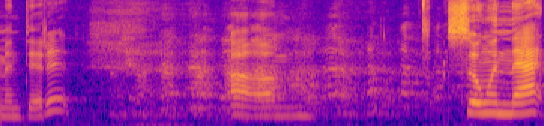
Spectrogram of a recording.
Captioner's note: attendees laughing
